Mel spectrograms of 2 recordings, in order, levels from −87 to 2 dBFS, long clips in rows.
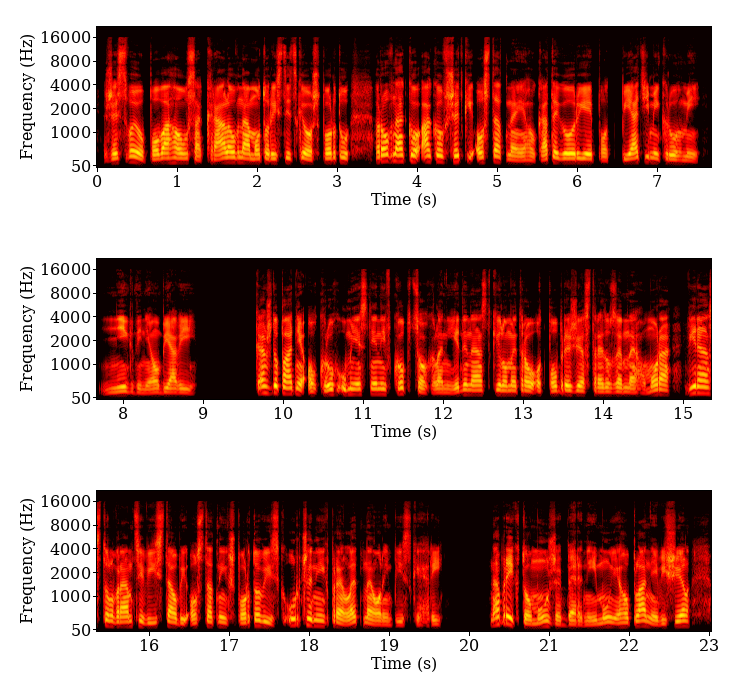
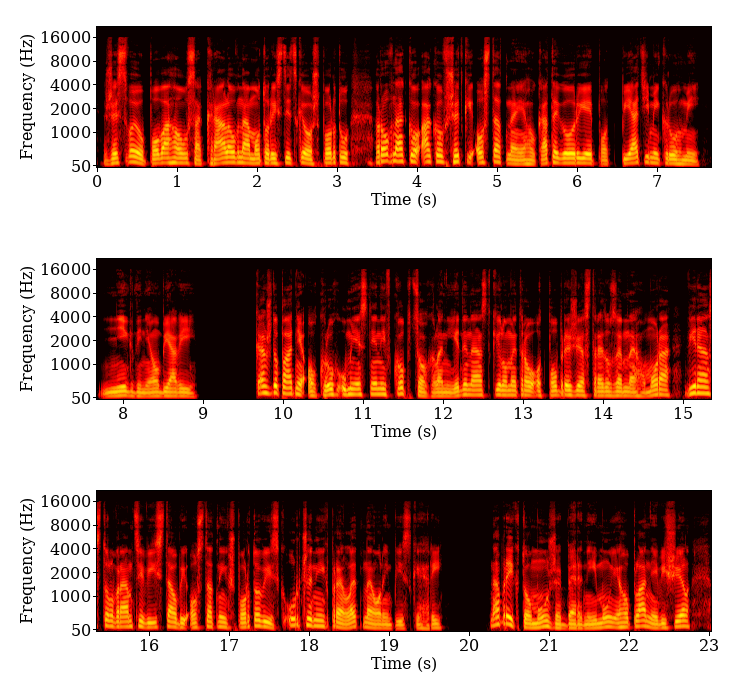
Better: second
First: thin; somewhat; fading below 300 Hz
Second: none

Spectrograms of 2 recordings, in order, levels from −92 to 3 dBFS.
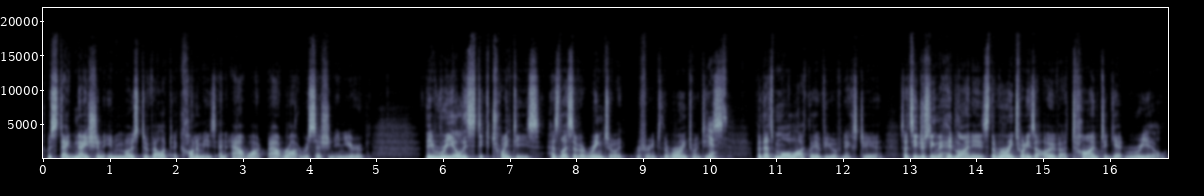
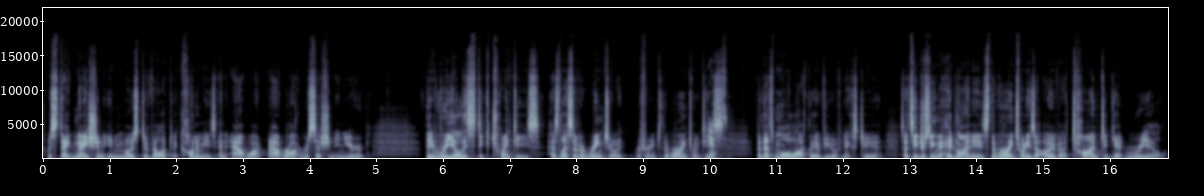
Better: first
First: none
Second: thin; somewhat; fading below 350 Hz

